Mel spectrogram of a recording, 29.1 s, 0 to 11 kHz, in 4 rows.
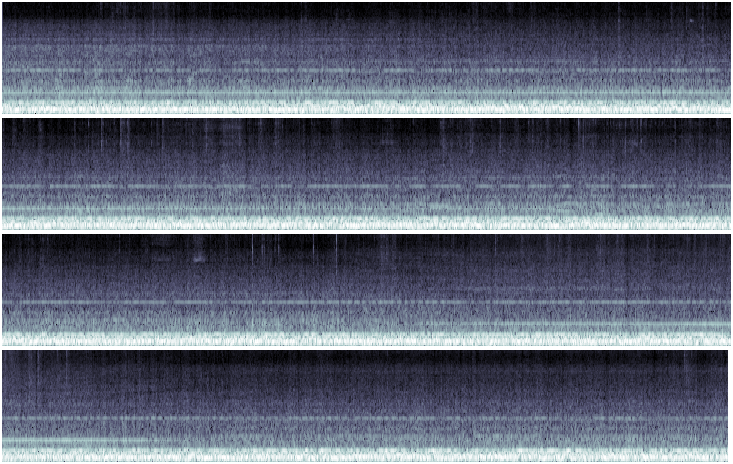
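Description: Steady in-cabin drone of a Boeing 777-200ER climbing after takeoff, heard by the wing: a deep, even rush of engine and airflow noise with a thin steady whine from the engines above it.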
